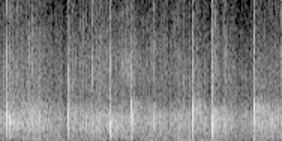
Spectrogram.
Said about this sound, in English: It's a good place to clap if you want to clap.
